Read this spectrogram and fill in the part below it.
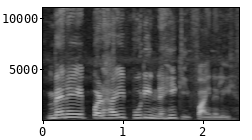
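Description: A blunt, bossy young woman; lively pitch, slightly high. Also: a little slow. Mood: matter-of-fact. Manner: taunting, blunt, mixes English phrases. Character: brash bossy young woman, mocking friend. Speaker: brash friend who goads and orders people around. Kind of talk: web series comedy acting.

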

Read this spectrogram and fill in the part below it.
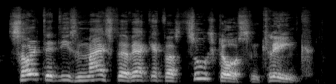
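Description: Pompous, impatient sitcom general: high, bright voice, curt commands, open threats. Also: male voice, very animated, unhurried, exaggerated voice. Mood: stern, threatening. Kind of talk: dubbed military sitcom acting.

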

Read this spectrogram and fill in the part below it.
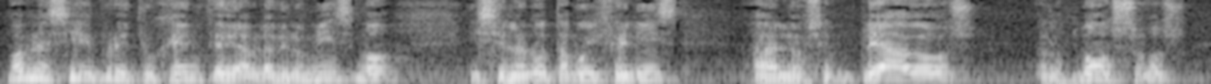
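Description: A man's voice: high-pitched, moderate pace, a little mellow, breathy edge. An older man with a Buenos Aires accent hosting a television studio interview, speaking emphatically and repeating words for effect. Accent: Buenos Aires Spanish. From Argentina. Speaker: television talk show host.

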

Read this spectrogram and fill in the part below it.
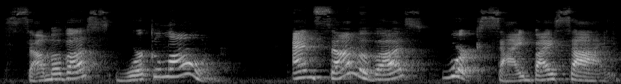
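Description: High-pitched, animated woman reading to children. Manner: bright, deliberate, expressive delivery for young children. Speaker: children's teacher and read-aloud host. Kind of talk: children's storybook read-aloud. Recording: roomy, echoing indoor sound.

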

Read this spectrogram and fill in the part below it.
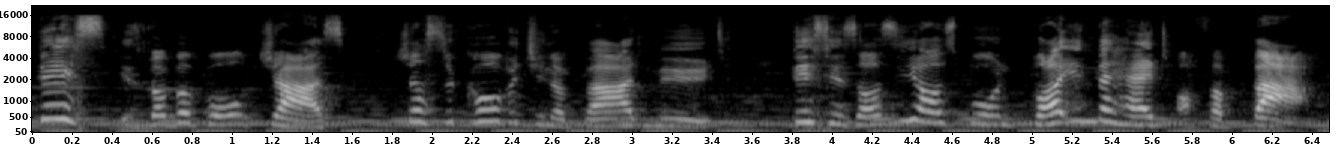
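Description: A woman's voice: high-pitched, animated, normal speed, over music. A woman playing a proud, fierce female squash champion from Pakistan in a dramatic, poetic stage monologue. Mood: intense, poetic. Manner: declamatory, dramatic.

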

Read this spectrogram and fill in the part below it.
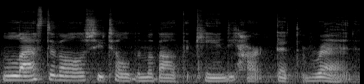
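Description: A middle-aged woman reading a children's picture book aloud with expressive, emphasized storybook delivery. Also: sits low, unhurried. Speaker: storytime reader. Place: living room, indoors. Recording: clear background room noise.

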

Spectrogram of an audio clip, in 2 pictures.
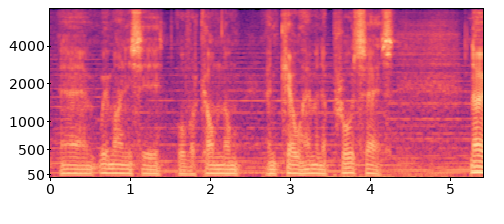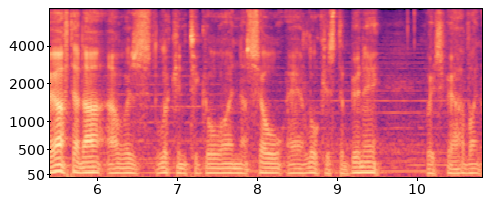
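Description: Hoarse deep-voiced gamer. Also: male voice. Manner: relaxed, rambling, many ums. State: hoarse, croaky. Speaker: gaming channel host. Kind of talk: live let's play commentary.

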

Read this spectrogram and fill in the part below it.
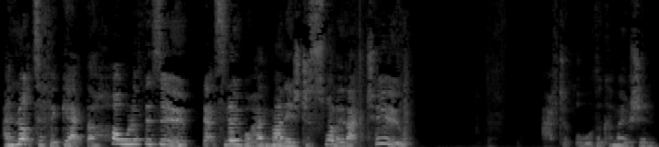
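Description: Young female storyteller, higher voice, expressive rhyming read-aloud, recorded at a distance in a roomy space. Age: young adult. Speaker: teacher reading a children's story. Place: small bedroom, indoors. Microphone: camera a few metres away. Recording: roomy echo, distant microphone.

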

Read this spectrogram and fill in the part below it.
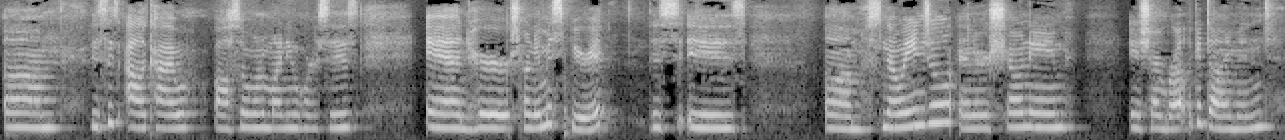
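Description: A woman giving a casual show-and-tell narration in a halting way, often trailing off and correcting herself. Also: high voice, flat delivery, darkish tone. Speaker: vlogger giving a tour of a toy horse barn. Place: indoors at home, room with wooden floor. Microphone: handheld camera, speaker behind it.

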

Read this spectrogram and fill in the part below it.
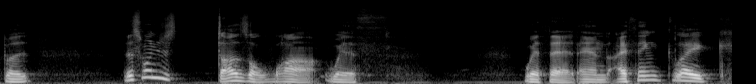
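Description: A man's voice: on the high side, warm tone. A man hosting a podcast, casually reviewing an episode in a rambling, hesitant but enthusiastic way. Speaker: podcast host.

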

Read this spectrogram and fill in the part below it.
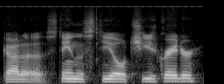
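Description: A man's voice: mid-range voice, fairly even intonation, a little slow, clean tone. A man giving a casual product walkthrough as a gear reviewer, filler-heavy, recorded indoors on a camera mic. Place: indoors, camera over a carpeted floor.

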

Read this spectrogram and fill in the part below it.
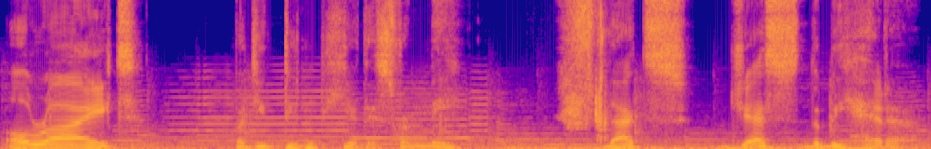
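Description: A man's voice: on the low side, very animated, takes it slowly, over music. A man voicing a prissy, put-upon wizard train steward in a comic dub, formally polite and sarcastic. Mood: indignant, reluctant. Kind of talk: comic dub character acting.

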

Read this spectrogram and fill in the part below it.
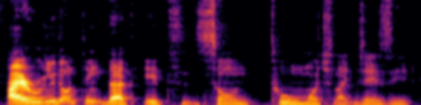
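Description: A man's voice: lowish voice, sing-song, slow pace, creaky, sharp tone. A man hosting a casual screen-recorded tutorial, talking in an enthusiastic, repetitive way. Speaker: tutorial host.

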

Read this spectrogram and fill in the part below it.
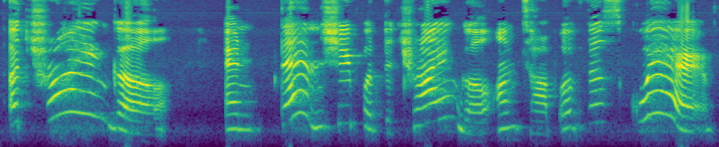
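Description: Very bright, high-voiced woman teacher. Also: rough recording. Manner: encouraging, animated, prompting with questions. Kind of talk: children's online lesson with story read-aloud.

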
